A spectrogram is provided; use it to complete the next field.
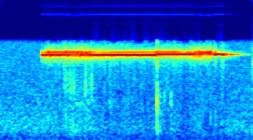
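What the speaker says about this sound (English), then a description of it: "the design of this piezo buzzer, the ring circuit, was just way out of proportion for a telephone ring" After a brief quiet moment, a piezo phone buzzer starts ringing with a piercing, steady high tone, loud and continuous, then sputters out near the end.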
